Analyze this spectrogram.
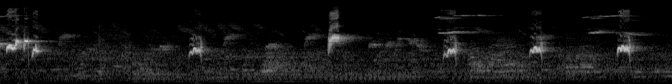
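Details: Red-whiskered bulbul being trained for competition singing: short bright whistled phrases and chirps, each note sweeping up sharply, delivered in separate bursts about one second apart, with faint background hum.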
